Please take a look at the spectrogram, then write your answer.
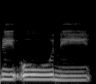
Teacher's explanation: بی اونی، ام ام بی اونی، ایک ہے ام بی اونی، ام ایک ہے بی اونی، بی اونی، ہلکے سے ہونٹ ملائیں. بی اونی، او واو مدہ، نی جائے مدہ، دونوں ایک ایک الف لمبے.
